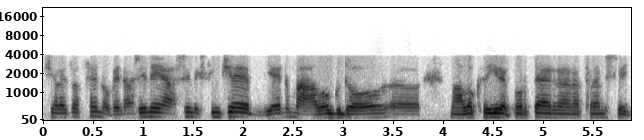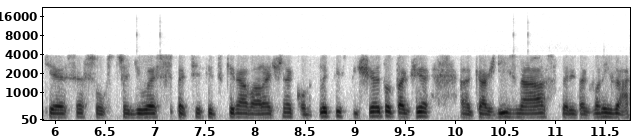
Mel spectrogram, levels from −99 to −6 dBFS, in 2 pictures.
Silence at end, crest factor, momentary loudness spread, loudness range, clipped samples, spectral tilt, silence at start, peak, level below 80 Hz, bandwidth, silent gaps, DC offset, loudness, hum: 0 s; 18 dB; 8 LU; 3 LU; under 0.1%; -9.5 dB/octave; 0.05 s; -4 dBFS; -62 dBFS; 4 kHz; none; under 0.1%; -22 LUFS; none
